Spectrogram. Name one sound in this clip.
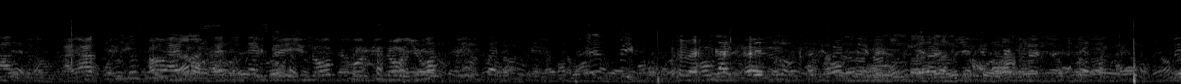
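Young men talk and laugh together close by, outdoors.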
